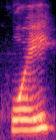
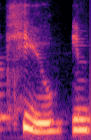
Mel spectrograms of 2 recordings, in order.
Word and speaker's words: 气: pronounce it correctly, like Hui, Ki, usually it's like that. The correct way of pronouncing the letter Q in Pinyin system should be Qi, Qi.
